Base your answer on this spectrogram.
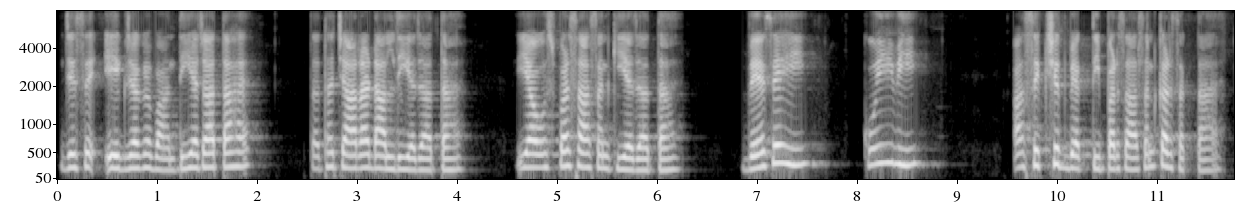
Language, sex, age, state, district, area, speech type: Hindi, female, 18-30, Madhya Pradesh, Hoshangabad, rural, spontaneous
